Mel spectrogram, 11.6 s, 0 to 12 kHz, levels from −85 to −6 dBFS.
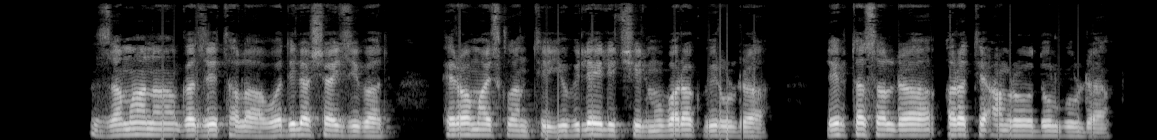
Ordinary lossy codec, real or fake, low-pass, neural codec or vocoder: MP3, 96 kbps; real; 10.8 kHz; none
